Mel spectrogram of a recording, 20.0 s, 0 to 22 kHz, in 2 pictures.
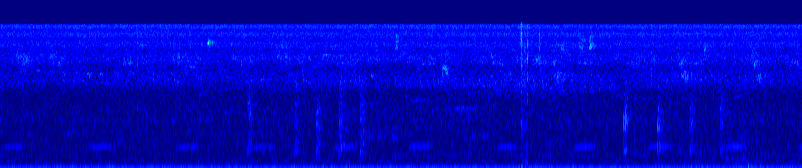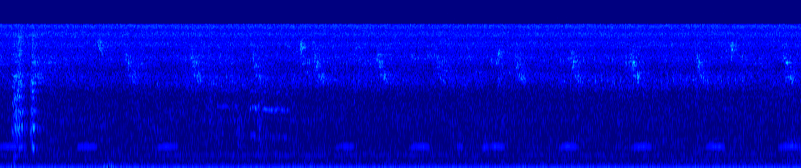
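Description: Faint outdoor ambience with scattered short, high bird chirps, over a soft low note that repeats evenly about every 0.7 seconds.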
